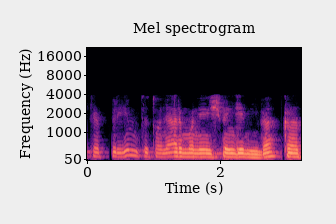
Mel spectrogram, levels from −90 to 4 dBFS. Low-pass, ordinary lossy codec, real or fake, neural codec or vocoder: 7.2 kHz; AAC, 16 kbps; real; none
